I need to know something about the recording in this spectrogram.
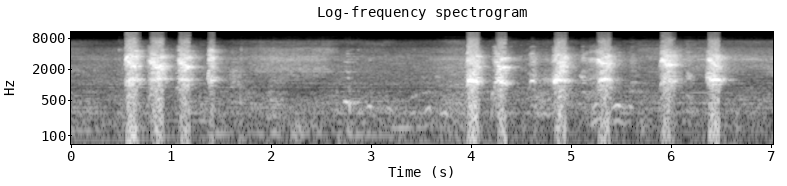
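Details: Chihuahua puppy reacting to a hand vacuum with bursts of shrill, high yappy barks, four quick barks, a pause with a soft whine, then a longer run of yaps.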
